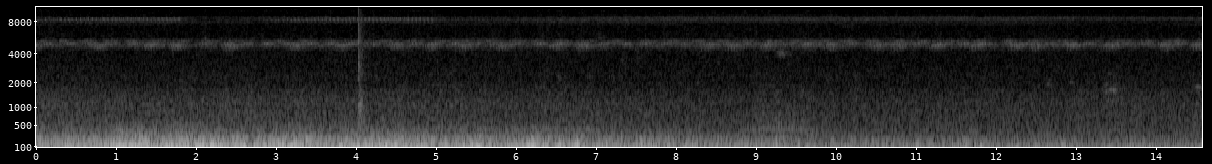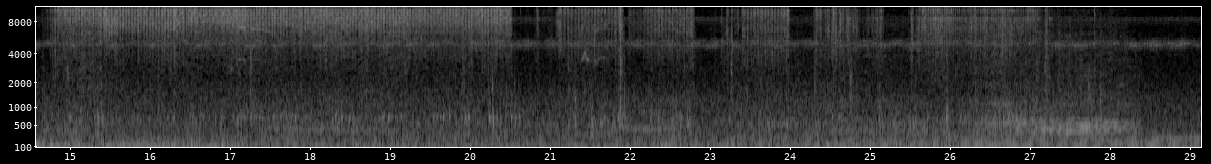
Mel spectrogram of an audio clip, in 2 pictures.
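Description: Steady high trilling of crickets throughout. About halfway in, the rough hiss of sandpaper rubbed by hand on a motorcycle wheel hub starts, coming and going in strokes with short breaks towards the end. A low rumble fills the first few seconds.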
